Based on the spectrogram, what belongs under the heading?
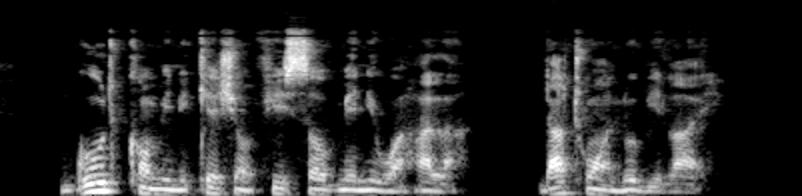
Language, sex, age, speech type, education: Nigerian Pidgin, male, 30-45, spontaneous, tertiary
